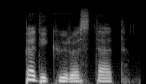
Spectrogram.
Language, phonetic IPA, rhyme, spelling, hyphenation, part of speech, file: Hungarian, [ˈpɛdikyːrøstɛt], -ɛt, pedikűröztet, pe‧di‧kű‧röz‧tet, verb, Hu-pedikűröztet.ogg
- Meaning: causative of pedikűröz: to get a pedicure, to have one's toenails and corns treated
